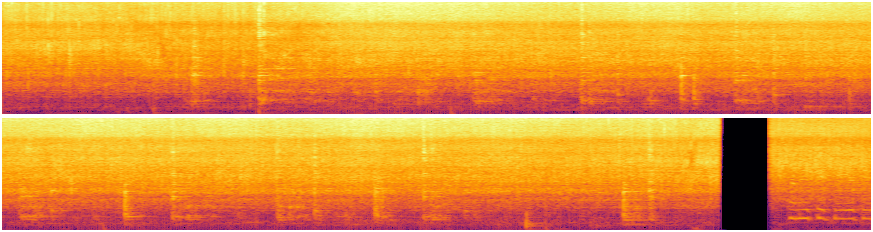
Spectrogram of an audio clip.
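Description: Food seasoned with salt and turmeric fries in a hot pan, a steady loud sizzle running throughout, with a spatula scraping and stirring at irregular intervals, then a brief cut to silence near the end.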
